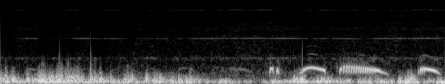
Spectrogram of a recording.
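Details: Lure calling of spotted doves, male and female. Loud low rumbling noise fills the first half, then a clear cooing phrase of arched notes and a long sliding coo follows.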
